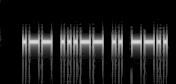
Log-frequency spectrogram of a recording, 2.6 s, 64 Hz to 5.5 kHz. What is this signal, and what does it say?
Morse code, heard as a keyed tone, about 25 wpm, 600 Hz. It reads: W3IZ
